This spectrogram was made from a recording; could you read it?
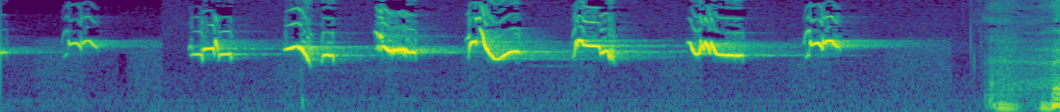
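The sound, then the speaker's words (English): An American robin sings a cheery run of clear, warbled whistled phrases, about eight short notes in steady succession, distinct, ending with a brief rustle of noise. “Nice cheery little whistle.”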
